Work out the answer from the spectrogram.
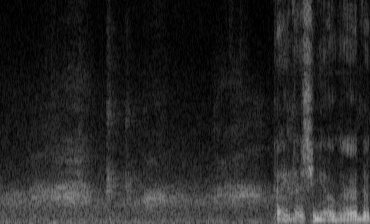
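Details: Rooks gathering in trees in the town of Zutphen, Netherlands, flocking to a roost as more keep arriving; a run of harsh, hoarse caws repeated in quick succession, followed by a man speaking Dutch close by.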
